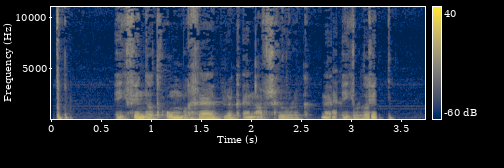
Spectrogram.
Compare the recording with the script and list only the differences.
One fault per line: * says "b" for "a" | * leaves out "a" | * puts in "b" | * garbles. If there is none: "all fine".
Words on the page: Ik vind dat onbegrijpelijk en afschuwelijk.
* garbles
